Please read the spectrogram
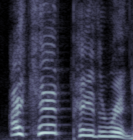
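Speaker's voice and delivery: high, pleading damsel voice; damsel in distress. Acted. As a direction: plead like a helpless silent-film heroine.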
